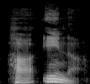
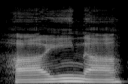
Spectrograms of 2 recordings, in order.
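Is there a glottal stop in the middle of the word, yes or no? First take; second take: yes; no. First: The voice stops briefly in the middle of the word. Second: The word flows through without any glottal stop. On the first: The speaker calls it right. "make sure that you get the glottal stop in there" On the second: The speaker calls it wrong. "Not haina"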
